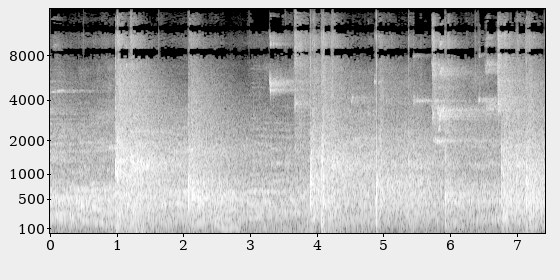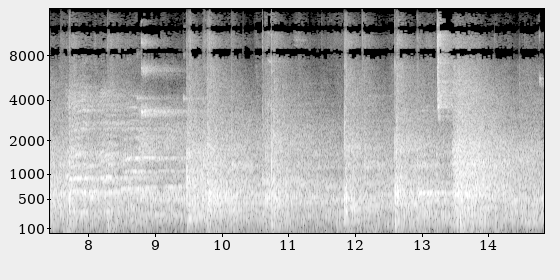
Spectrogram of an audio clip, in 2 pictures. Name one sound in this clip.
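Paddles smack a ball with sharp hollow pops that echo around a large hard-walled hall.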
